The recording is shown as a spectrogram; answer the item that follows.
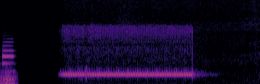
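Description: Telephone dial tone while placing a call: after a brief burst and a short silence, a single steady mid-pitched tone holds for over a second, then cuts off, leaving faint hiss.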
